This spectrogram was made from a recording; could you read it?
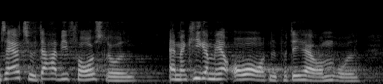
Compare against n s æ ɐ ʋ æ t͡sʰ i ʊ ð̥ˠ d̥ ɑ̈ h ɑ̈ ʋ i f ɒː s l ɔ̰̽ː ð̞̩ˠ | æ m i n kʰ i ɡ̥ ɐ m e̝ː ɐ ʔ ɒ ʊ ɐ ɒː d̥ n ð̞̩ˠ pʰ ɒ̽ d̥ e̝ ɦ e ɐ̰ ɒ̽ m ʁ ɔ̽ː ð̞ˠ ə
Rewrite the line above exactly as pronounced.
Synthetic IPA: n s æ ɐ ʋ æ t͡sʰ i ʊ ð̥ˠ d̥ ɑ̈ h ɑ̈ ʋ i f ɒː s l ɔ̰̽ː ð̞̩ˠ | æ m æ n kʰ i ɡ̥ ɐ m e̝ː ɐ ʔ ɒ ʊ ɐ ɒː d̥ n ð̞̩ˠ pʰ ɒ̽ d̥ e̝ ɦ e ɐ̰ ɒ̽ m ʁ ɔ̽ː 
